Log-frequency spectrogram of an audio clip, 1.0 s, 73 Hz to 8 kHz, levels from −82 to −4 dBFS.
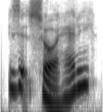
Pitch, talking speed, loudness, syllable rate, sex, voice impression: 165 Hz, 230 wpm, -16 LUFS, 6.3 syllables/s, male, masculine, middle-aged, slightly powerful, slightly dark, hard, clear, slightly raspy, cool, calm, mature, wild, slightly strict, modest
